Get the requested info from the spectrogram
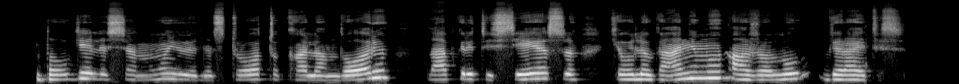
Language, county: Lithuanian, Kaunas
